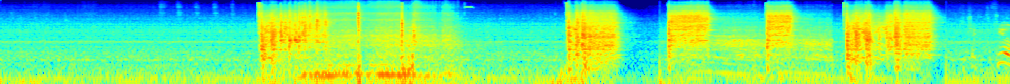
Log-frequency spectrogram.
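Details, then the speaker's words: Abandoned Ford Thunderbird pulled from near Amarillo, about seven gallons in tank: several bursts of steady starter cranking with no firing at all; a fuel pressure check shows zero fuel pressure. "well there's our problem there's no fuel pressure so no matter how much we crank on it she's just not gonna go until we figure out why there's no fuel pressure"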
